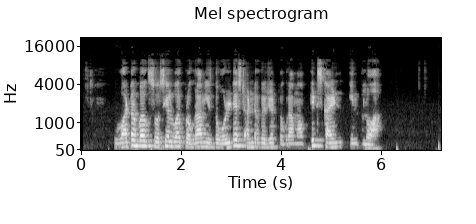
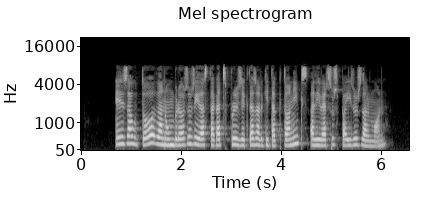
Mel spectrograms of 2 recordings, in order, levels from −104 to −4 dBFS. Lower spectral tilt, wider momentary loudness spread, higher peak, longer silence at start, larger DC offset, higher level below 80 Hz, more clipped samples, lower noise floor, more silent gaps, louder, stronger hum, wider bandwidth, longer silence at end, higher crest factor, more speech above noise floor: about the same, -4.5 dB/octave vs -4 dB/octave; first, 10 LU vs 6 LU; first, -2 dBFS vs -10 dBFS; about the same, 0.65 s vs 0.7 s; neither; first, -52 dBFS vs -66 dBFS; neither; second, -69 dBFS vs -88 dBFS; neither; first, -18 LUFS vs -26 LUFS; neither; first, 10.5 kHz vs 8.4 kHz; second, 0.05 s vs 0.5 s; about the same, 18 dB vs 16 dB; second, 51 dB vs 63 dB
